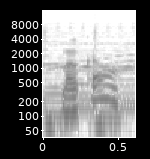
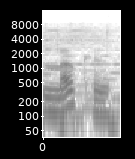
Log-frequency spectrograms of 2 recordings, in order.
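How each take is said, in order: First: The last vowel sounds like 'oh'. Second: The last vowel sounds like 'oo'. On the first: The speaker calls it right. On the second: The speaker calls it wrong.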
